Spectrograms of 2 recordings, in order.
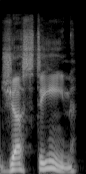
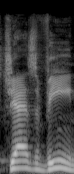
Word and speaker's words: Jasveen: Because Jasveen, I thought they said Justine or Justine, okay? But it's Jasveen with a V, right?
